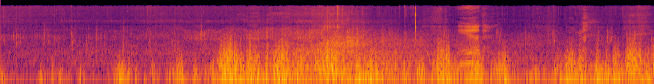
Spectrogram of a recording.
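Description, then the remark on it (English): Strong wind buffets the microphone in loud, gusty low rumbles, with footsteps and rustling movement faintly beneath as someone walks up a big hill outdoors into the wind in sunshine. “I'm going to take you up the big hill into the wind for my walk today.”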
